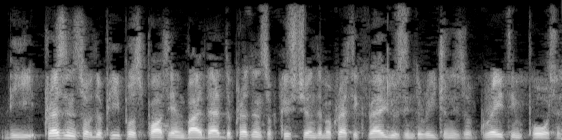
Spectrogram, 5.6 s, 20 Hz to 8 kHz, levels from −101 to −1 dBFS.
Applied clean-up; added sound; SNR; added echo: neural mask model Resemble Enhance denoiser.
